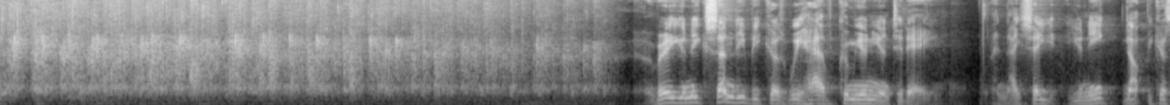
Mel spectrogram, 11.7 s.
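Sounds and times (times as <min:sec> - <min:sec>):
audience clapping hands: 0:00.0 - 0:06.3
speech: 0:06.6 - 0:09.4, 0:10.0 - 0:11.7.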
